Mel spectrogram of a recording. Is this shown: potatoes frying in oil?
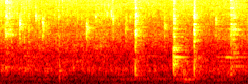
yes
